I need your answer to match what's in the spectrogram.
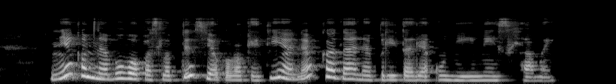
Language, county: Lithuanian, Vilnius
